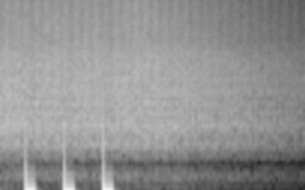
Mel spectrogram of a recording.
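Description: The closing bars of an electronic dance track. A kick drum beats about twice a second and stops about a second and a half in, leaving a wash of white noise that fades out.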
